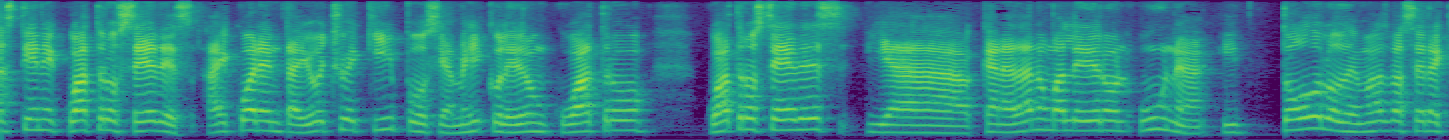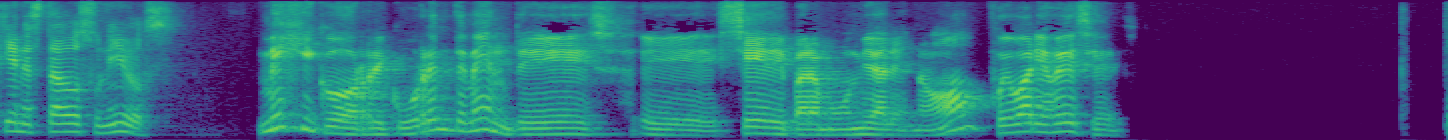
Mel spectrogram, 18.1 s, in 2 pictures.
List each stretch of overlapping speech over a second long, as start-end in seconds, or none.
none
